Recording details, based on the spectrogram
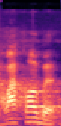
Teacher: Kolkola sugro, kecil. Pantulannya sedikit karena tidak jatuh setelah alif dan tasdid.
